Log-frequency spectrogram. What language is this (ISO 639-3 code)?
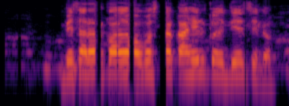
ben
